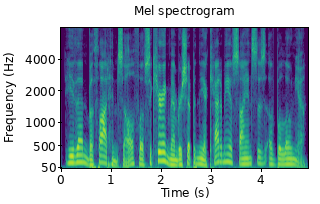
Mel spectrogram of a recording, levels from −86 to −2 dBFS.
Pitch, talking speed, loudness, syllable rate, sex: 120 Hz, 170 wpm, -17 LUFS, 5.6 syllables/s, male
